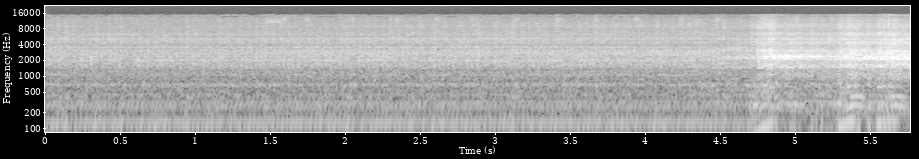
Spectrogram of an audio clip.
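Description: A snowmobile engine idles with a low hum.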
